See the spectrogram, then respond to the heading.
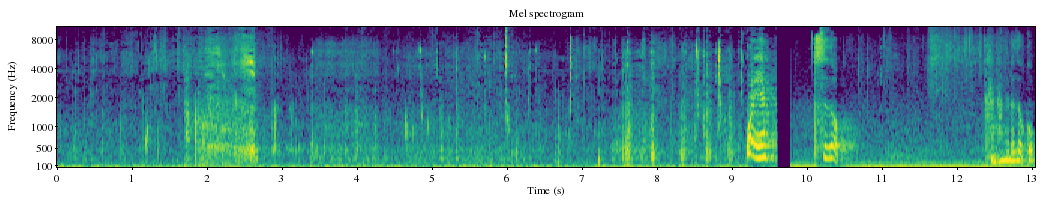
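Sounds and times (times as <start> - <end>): person chewing and crunching: 0.0 - 9.2, 10.6 - 12.7
low hum: 9.8 - 13.0.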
